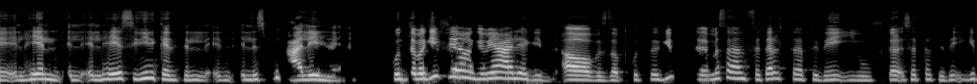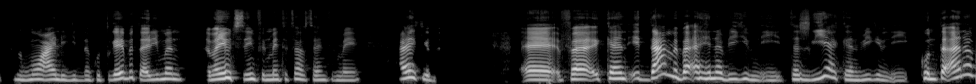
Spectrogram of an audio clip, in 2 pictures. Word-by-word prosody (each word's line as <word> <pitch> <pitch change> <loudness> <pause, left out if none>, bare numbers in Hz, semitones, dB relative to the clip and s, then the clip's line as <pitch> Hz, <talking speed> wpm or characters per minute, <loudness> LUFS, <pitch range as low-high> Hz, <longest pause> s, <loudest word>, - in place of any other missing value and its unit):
اللي 195 - -4
هي 250 - +7
ال 235 -3 +2 0.2
ال 200 - -7
ال - - -8
اللي 210 +2 -2
هي 245 +1 +5
السنين 270 +2 +1
كانت 215 -5 -2
ال 200 -3 -6
ال 195 0 -10
اللي 215 +1 -2
spot 270 +9 -9 0.2
عليها 205 -2 +3
يعني، 185 +4 -16 0.3
كنت 240 0 +1
باجيب 285 +10 +4
فيها 350 -3 +3
مجاميع 260 +3 +3
عالية 270 -2 +5
جدًا، 170 -4 -17
آه، 210 -1 +6
بالضبط، 190 0 -6
كنت 220 +1 -11
جبت 265 +11 -4 0.4
مثلًا 275 -1 -1
في 230 -3 -8
تالتة 250 0 -3
ابتدائي 205 -3 -7
وفي 190 -1 -11
ت 215 - -6
سَتّة 215 +3 -6
ابتدائي 210 0 -10
جبت 245 0 -7
مجموع 220 +1 -1
عالي 220 0 +1
جدًا، 200 0 -8
كنت 205 +1 -12
جايبة 265 +7 +2
تقريبًا 230 +2 -1 0.2
98%، 250 +3 +4
99%، 210 -3 -6 0.4
حاجة 290 +2 +4
كده. 200 -6 -5 0.9
آآ 210 -1 +4
فكان 240 +5 +4
الدعم 310 - +4
بقى 280 -1 +2
هنا 280 0 +2
بييجي 245 +1 -2
من 200 -2 -5
إيه، 190 +1 -10
التشجيع 230 - -2
كان 210 -6 -4
بييجي 220 +2 -5
من 190 - -9
إيه؟ 180 +2 -15
كنت 255 -4 0
أنا 290 +5 +5
225 Hz, 180 wpm, -20 LUFS, 205-255 Hz, 0.9 s, هي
